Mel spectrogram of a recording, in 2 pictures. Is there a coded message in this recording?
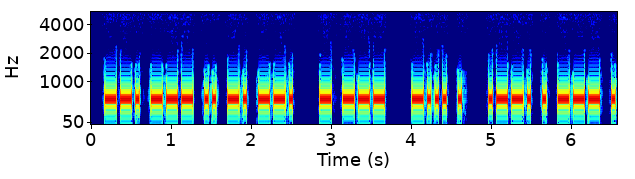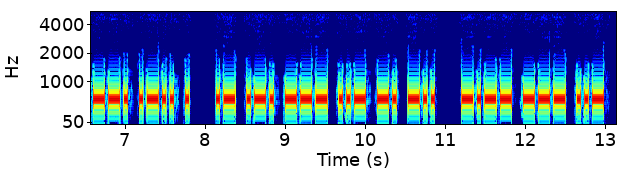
Yes: Morse code from 0.2 to 13.0 s, heard as a keyed tone, about 25 wpm, 600 Hz. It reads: GOING TO BE PEOPLE AROUND YOU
